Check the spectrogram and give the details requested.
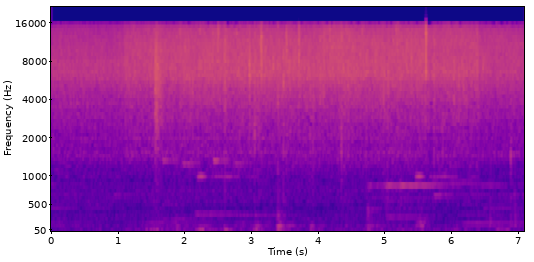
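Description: Chopped onion sizzling in butter in a frying pan, with several sharp clicks of a utensil stirring it. Soft background music plays underneath.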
